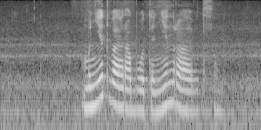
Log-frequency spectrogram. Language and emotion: Russian, neutral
